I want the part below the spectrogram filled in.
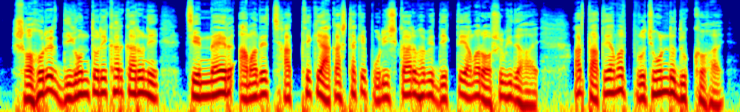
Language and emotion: Bengali, sad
